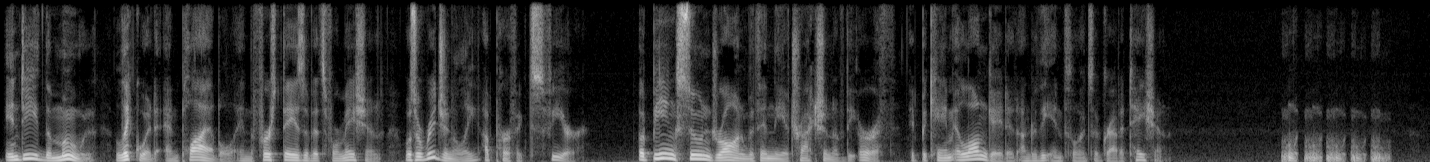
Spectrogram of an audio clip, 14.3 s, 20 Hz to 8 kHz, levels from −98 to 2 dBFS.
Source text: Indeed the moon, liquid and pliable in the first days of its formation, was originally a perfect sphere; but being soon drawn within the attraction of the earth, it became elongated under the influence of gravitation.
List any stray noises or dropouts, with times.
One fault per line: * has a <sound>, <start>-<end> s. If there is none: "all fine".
* has a laugh, 12.8-13.9 s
